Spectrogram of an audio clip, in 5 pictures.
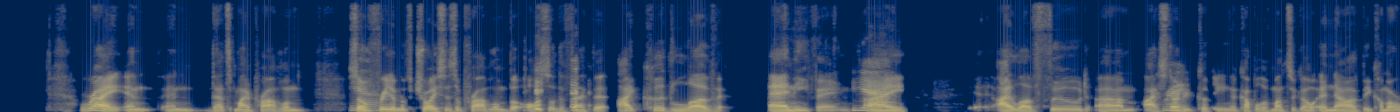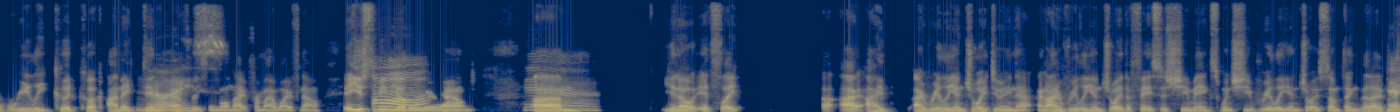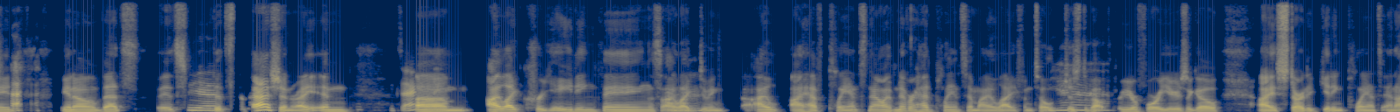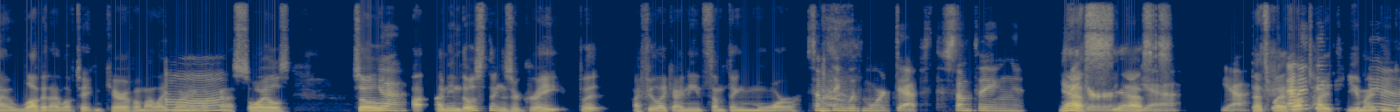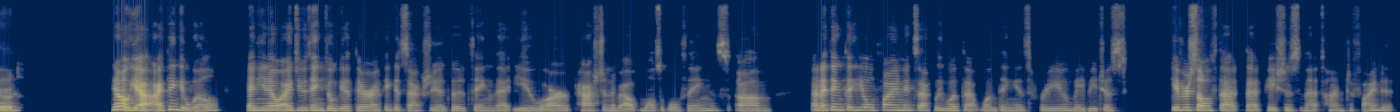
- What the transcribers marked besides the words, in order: laugh; other background noise; stressed: "anything"; laugh; tapping; chuckle
- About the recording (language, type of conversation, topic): English, advice, How can I find my life purpose?
- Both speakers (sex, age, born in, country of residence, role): female, 30-34, United States, United States, advisor; male, 35-39, United States, United States, user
